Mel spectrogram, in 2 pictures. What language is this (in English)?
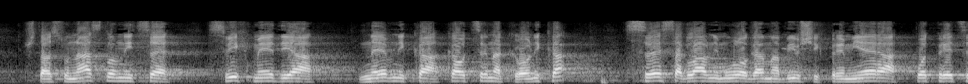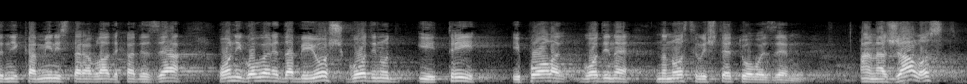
Croatian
